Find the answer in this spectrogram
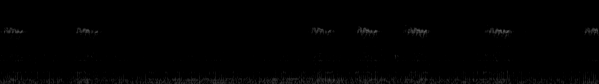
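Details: Recorded on a nest livestream of swifts in Machynlleth, Dyfi Biosphere: shrill buzzy screams in short bursts, some doubled, about seven across six seconds, with faint hum beneath.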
